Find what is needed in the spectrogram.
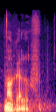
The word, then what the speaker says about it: Magaluf: Ich habe das so manchmal falsch gesagt. Ich weiß es jetzt nicht. Magaluf? – Ja, Magaluf. – Was haben wir denn oben gesagt? – Malagaf oder in die Magalaf. Magaluf!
